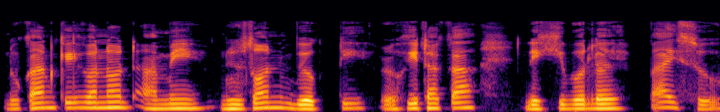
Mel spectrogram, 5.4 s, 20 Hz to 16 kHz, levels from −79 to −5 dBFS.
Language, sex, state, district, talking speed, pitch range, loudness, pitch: Assamese, male, Assam, Sonitpur, 100 wpm, 140-170 Hz, -18 LUFS, 150 Hz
